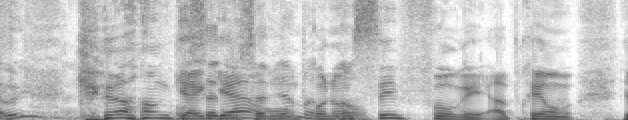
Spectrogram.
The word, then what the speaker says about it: Forez: On va très précisément, Olivier, dans le pays de Forez, ou alors de Forez. Apparemment, le Z se prononce, selon certains auditeurs qui nous ont appelés ce matin.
